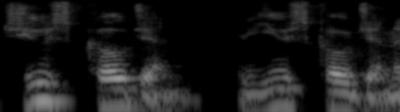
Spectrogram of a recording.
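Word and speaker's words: jus cogens: So it is now considered is the Latin expression called jus cogent, if you don't pronounce the J.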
